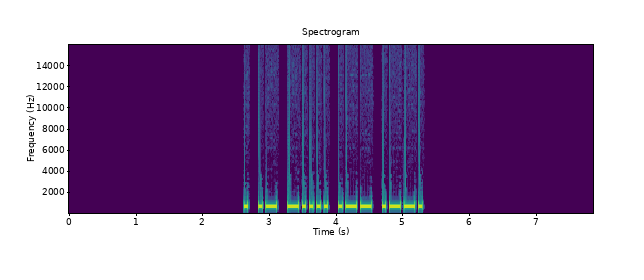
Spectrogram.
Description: Morse code, heard as a keyed tone, about 22 wpm, 700 Hz. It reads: EA6WP
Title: DXCC-100 Call Signs - 5 Characters - Repeated 3x - 22wpm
